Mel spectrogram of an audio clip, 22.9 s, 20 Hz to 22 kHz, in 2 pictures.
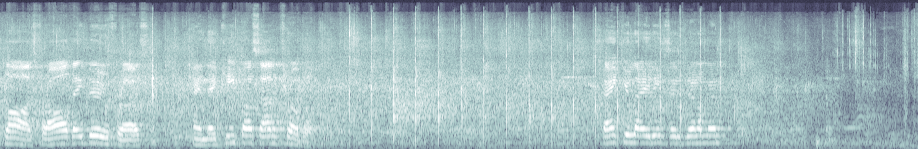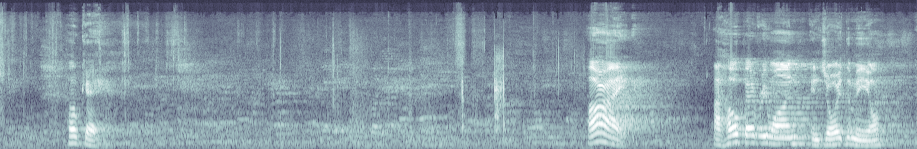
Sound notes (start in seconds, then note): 3.8 attendees applauding; 13.1 attendees chattering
